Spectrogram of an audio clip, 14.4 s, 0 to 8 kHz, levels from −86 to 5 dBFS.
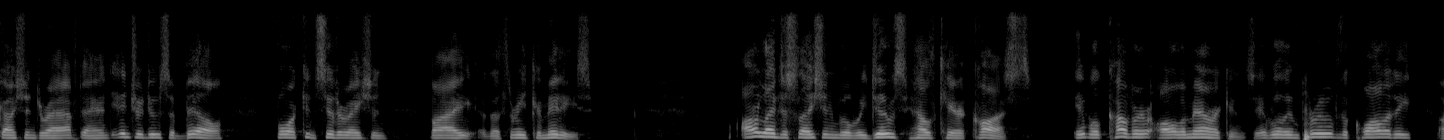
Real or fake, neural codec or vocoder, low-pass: fake; codec, 16 kHz, 2 kbps, FreqCodec, larger model; 7.2 kHz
